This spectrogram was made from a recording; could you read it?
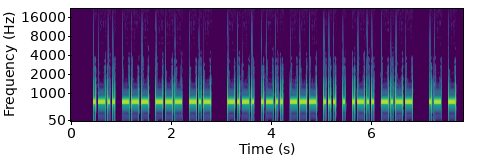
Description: Morse code, heard as a keyed tone, about 25 wpm, 700 Hz. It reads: LOOK CLOSELY AT
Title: Sentences from Top 1400 Words 25wpm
